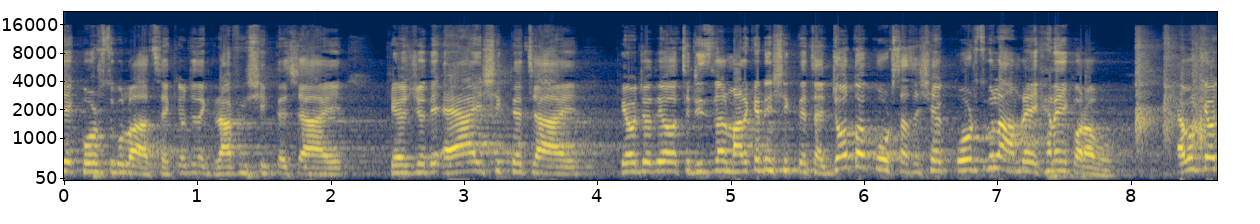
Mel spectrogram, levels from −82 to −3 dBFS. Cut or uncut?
uncut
